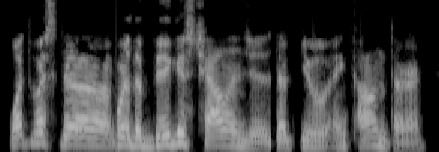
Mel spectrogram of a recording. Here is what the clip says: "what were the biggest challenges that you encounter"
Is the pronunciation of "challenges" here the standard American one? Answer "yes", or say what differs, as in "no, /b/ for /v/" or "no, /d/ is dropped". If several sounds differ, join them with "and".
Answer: yes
